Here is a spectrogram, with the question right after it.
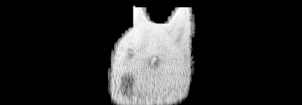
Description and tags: Generated with Audio Paint. Such sound, much experiment.
audio, generated, paint, sound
